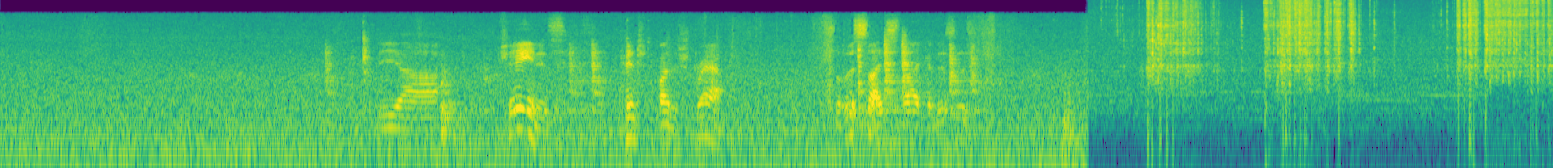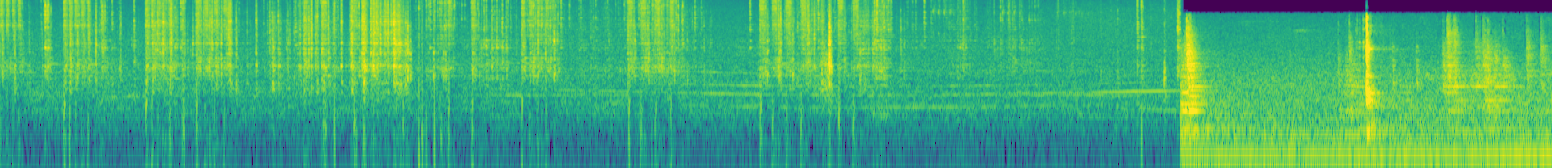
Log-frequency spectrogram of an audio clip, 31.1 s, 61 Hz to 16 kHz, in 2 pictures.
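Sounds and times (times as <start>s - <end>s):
chain rattling and clinking: 11.0s - 27.2s.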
